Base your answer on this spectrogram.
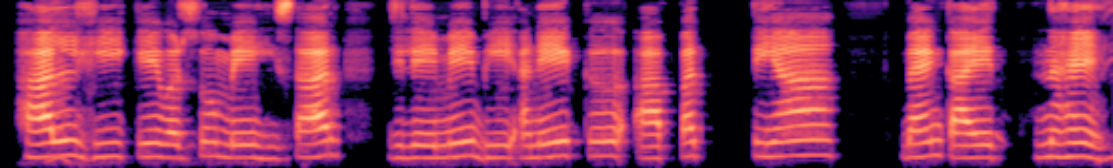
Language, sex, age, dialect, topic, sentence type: Hindi, female, 18-24, Awadhi Bundeli, banking, statement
